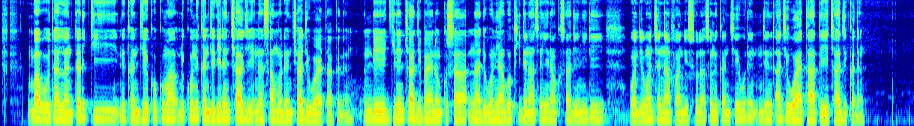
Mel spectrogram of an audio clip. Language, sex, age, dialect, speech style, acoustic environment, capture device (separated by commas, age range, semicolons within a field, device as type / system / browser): Hausa, male, 25-34, Nigeria - Kano, happy, traffic, mobile / Linux / Chrome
